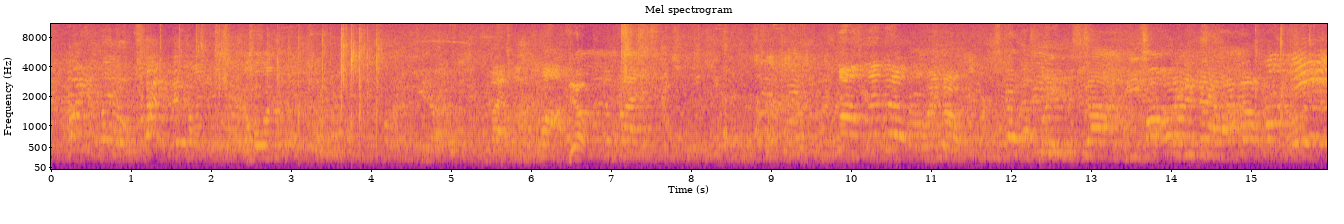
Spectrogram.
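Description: Bodies thump and shoes squeak on a wrestling mat.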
